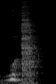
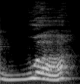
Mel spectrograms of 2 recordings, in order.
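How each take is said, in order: First: The sound is said very quietly. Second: The sound is said loudly. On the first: The speaker calls it right. "It's a very quiet sound" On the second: The speaker calls it wrong. "Be careful not to say w"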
